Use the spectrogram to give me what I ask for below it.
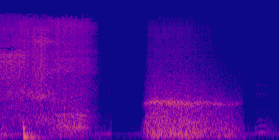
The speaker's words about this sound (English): I'm going to take a deep breath.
